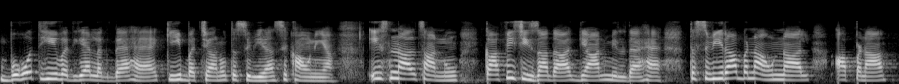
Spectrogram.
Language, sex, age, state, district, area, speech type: Punjabi, female, 18-30, Punjab, Jalandhar, urban, spontaneous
